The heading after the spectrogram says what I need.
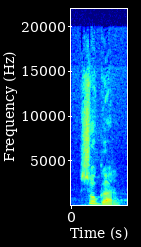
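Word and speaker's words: sugar: शुगर लिखा हुआ है एस, लेकिन प्रोनाउंसिएशन क्या है? शुगर।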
